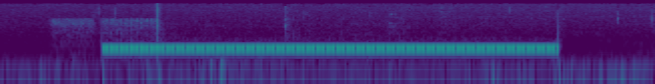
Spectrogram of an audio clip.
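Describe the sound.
A telephone dial tone sounds as a number is about to be dialed: one steady, loud, unbroken mid-pitched tone lasting a little over two seconds, with a sharp click at its start and end and no talk.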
